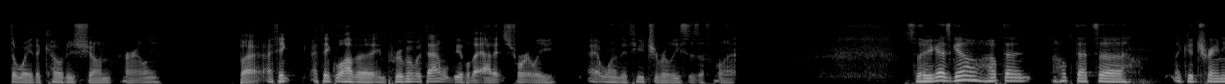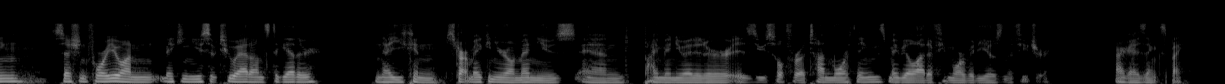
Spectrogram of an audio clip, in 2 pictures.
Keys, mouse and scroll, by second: 8.4 click, 9.7 middle click, 10.9 middle click, 12.7-13.9 shift+middle drag, 13.9 scroll up 1, 14.1 middle click, 14.6 shift+middle click.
